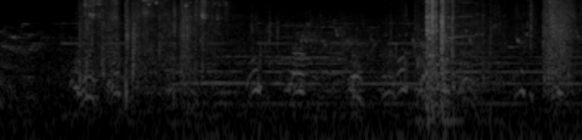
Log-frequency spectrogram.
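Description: A heavy wooden door creaks open.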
